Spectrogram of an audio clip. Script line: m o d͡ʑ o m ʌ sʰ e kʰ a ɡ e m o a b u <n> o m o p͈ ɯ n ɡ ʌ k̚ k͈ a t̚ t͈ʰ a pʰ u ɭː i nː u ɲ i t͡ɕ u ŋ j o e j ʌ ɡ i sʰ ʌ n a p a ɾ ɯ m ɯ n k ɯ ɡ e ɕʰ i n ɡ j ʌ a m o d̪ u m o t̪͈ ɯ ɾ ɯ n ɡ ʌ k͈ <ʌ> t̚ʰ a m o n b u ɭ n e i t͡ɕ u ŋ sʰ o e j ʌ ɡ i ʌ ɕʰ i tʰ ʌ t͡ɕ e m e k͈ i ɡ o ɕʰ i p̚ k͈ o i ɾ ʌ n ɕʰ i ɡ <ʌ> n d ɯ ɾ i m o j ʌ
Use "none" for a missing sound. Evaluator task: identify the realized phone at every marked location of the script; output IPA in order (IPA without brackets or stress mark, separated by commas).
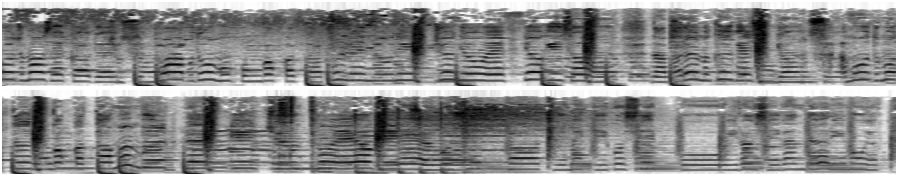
d, a, a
